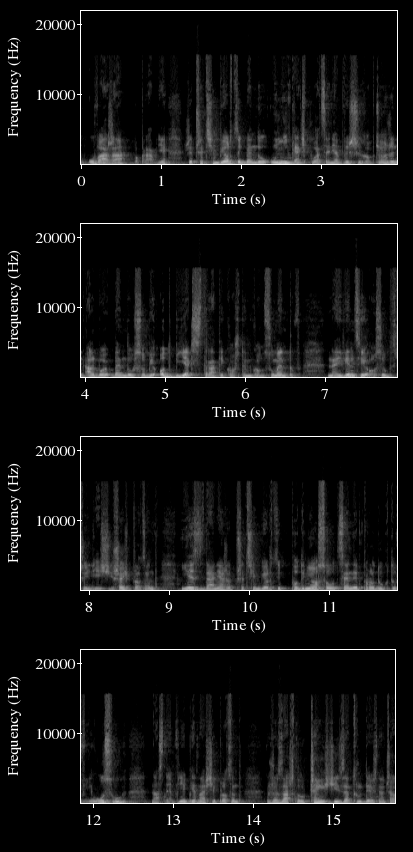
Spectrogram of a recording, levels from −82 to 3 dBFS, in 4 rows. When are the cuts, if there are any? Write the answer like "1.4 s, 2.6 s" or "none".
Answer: none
